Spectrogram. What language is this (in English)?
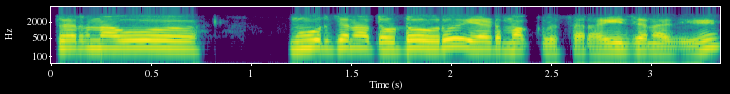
Kannada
